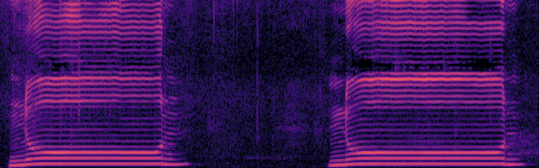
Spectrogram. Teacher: زبان کا سامنے والا حصہ 3 دانتوں کے مسوڑوں سے یعنی اندر کی طرف لگے تو ادا ہوتا ہے.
